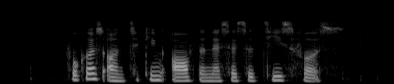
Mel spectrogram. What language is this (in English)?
English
